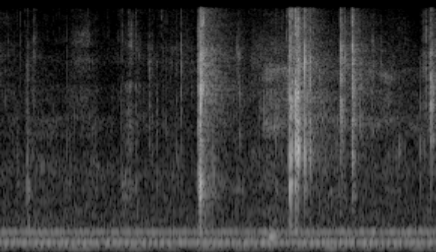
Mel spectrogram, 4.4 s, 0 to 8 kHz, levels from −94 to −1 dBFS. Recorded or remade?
recorded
